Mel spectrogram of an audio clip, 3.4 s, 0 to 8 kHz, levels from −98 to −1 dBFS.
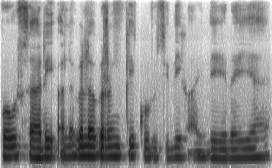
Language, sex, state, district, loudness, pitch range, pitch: Hindi, male, Uttar Pradesh, Shamli, -18 LUFS, 120-140 Hz, 130 Hz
